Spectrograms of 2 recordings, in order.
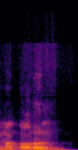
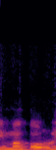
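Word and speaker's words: مطر: iya hujan jadi abdi mathorun ini adalah hujan hai oke yang dalam bahasa Arab itu kita harus pasien pengucapannya motor Tom motor jadi panjang-pendeknya harus jelas 4 supaya tidak salah paham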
